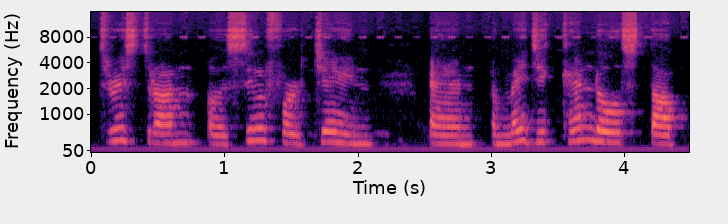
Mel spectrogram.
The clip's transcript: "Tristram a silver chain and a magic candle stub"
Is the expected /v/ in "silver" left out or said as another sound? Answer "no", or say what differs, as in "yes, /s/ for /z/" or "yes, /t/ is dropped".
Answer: yes, /f/ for /v/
